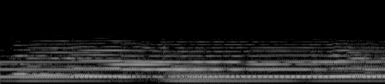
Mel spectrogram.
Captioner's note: none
